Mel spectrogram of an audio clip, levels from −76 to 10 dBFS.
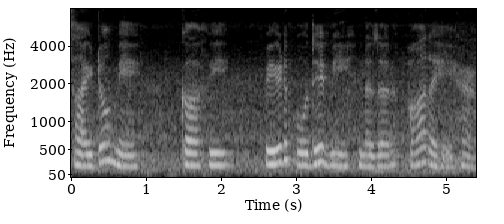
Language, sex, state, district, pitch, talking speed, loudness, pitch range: Hindi, female, Punjab, Fazilka, 220 Hz, 110 wpm, -16 LUFS, 205-235 Hz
